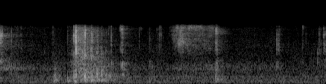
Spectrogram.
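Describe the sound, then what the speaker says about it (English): A handheld tape runner lays adhesive strips onto cardstock while a birthday card is made, giving a few soft, close scraping and clicking sounds in short bursts against a quiet room. "We'll go ahead and use our tape runner."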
